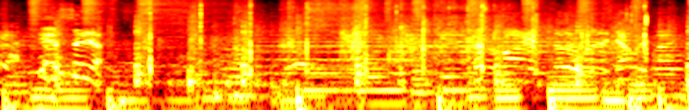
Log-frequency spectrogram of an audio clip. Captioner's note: upbeat music; all clapping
